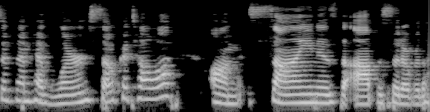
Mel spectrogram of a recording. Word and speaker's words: sine: abbreviation for the word sine. It's really spelled S-I-N-E. This is an abbreviation for the word cosine, and it is spelled C-O-S-I-N-E. They want to call this sin. It is not sin.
